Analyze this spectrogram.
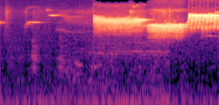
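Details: Male Belgian Salsa canary, singing to warm up other birds: quiet faint notes at first, then a loud buzzy trill bursts in, drops slightly in pitch and rises into a rapid rattle.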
